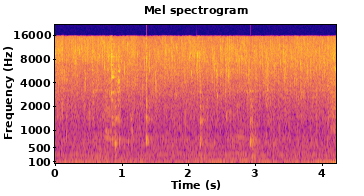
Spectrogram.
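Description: Sliced onions frying in hot oil: a steady sizzle with about five sharp clicks spread through it.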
